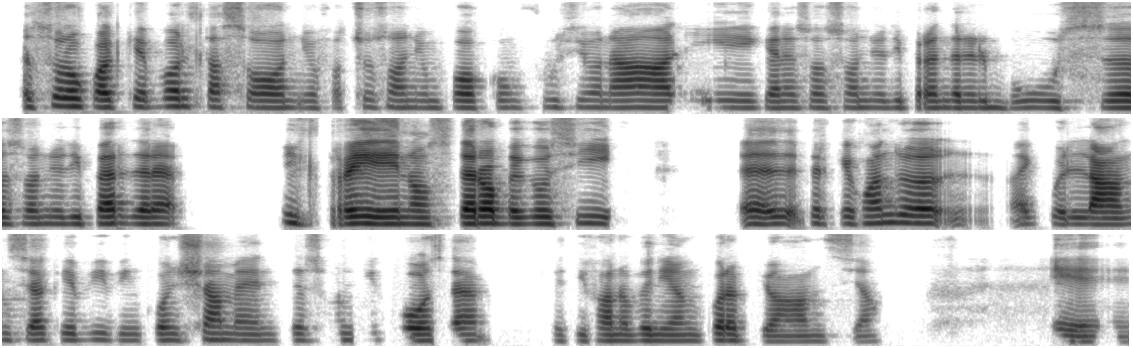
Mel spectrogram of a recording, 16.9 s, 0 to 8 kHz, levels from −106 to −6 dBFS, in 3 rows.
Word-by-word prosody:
solo 215 +2 +3
qualche 195 0 +1
volta 210 0 -3
sogno, 185 -2 -5
faccio 195 +3 -18
sogni 185 0 -10
un 180 0 -16
po' 185 0 -2
confusionali, 185 0 -4
che 175 - -6
ne 180 - -10
so, 180 +1 -12
sogno 180 0 -13
di 185 +1 -13
prendere 180 0 -5
il 180 0 -8
bus, 180 0 -5
sogno 180 0 -7
di 180 0 -5
perdere 180 -1 +3 0.4
il 205 -2 -6
treno, 180 -1 +7
ste 175 +1 +5
robe 185 -1 +8
così. 185 +1 -3 0.7
Uhm, 180 0 +1
perché 185 -1 -7
quando, 195 +3 0
mhmm, 195 -1 +3
hai - - -11
quell'ansia 165 0 +2
che 170 0 -11
vivi 170 0 -18
inconsciamente, 165 0 -7
son 175 +2 -19
di 180 0 -33
cose 160 0 -2 0.3
che 155 - -22
ti 155 0 -17
fanno 155 0 -6
veni 155 0 -5
ancora 155 +2 -3
più 150 -3 -11
ansia. 140 0 -11 0.8
E 140 -3 -7
180 Hz, 160 wpm, -25 LUFS, 170-185 Hz, 0.8 s, robe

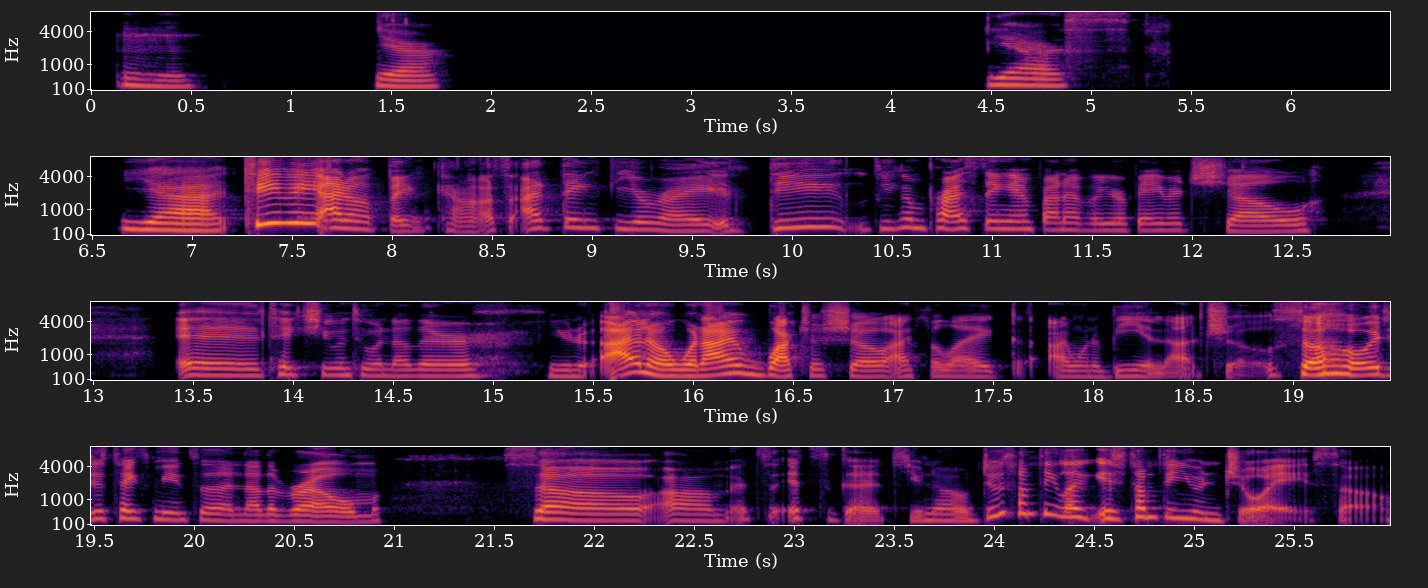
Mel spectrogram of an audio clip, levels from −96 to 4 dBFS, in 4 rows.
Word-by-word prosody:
Mhm. 180 -4 -11 0.9
Yeah. 175 -2 -5 2.7
Yes. 210 -2 -6 1.5
Yeah. 215 -4 +3
TV, 435 +2 +9
I 270 - +11
don't 245 -4 -1
think 180 0 -5
counts, - - -10
I 255 - +2
think 275 0 -8
you're 235 -2 -8
right, 190 -1 -5 0.2
de 290 +3 -4 0.2
decompressing 255 -1 -2
in 245 0 -2
front 220 0 -6
of 210 -2 -11
your 205 0 -11
favorite 205 0 -10
show, 180 +1 -5 0.8
it 205 -2 0
takes 235 0 -4
you 215 - -10
into 215 -1 -12
another, 185 0 -6 0.3
you 180 -1 -13
kn - - -7
I - - +10
don't - - +3
know, 190 -5 +5
when 190 0 +2
I 230 +6 +10
watch 205 -7 +3
a 195 - -11
show, 175 -1 -3
I 175 - -4
feel 90 - -13
like 165 - -10
I - - -6
wanna 170 -1 -13
be 175 +2 -10
in - - -10
that - - -7
show. - - -5
So, 215 +1 +5
it 225 0 +1
just 250 +2 -7
takes 260 -1 -1
me 230 -2 -6
into 215 -1 -9
another 190 -1 -6
realm. 165 -2 -1 0.7
So, 205 -5 +1
um, 195 -1 -6
it's - - -17
it's 265 -3 -9
good, 105 - -8
you - - -13
know? 200 -1 -9
Do 335 - -3
something, 410 -4 -3
like, 305 -3 +3
it's 255 -2 +2
something 300 -3 0
you 250 - -5
enjoy, 285 +8 -3
so - - -13
210 Hz, 155 wpm, -28 LUFS, 190-250 Hz, 2.7 s, I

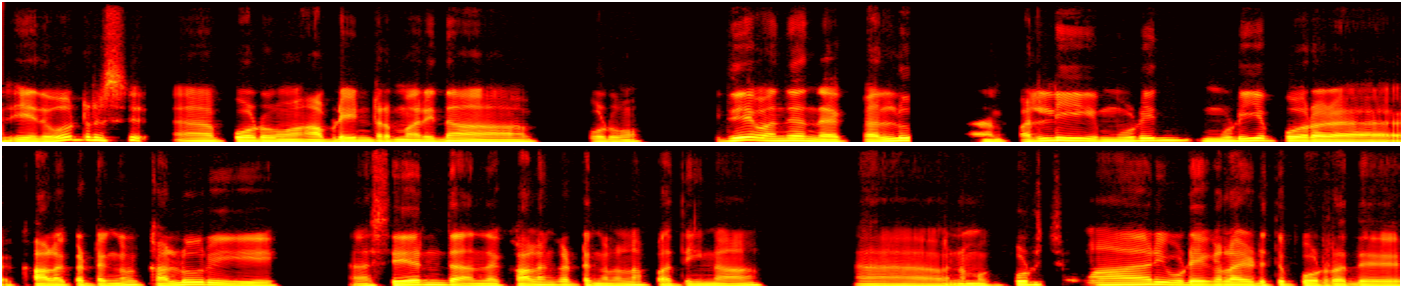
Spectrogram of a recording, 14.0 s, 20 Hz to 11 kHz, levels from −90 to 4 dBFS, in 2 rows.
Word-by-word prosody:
ஏதோ 115 - +1
ட்ரெஸ்ஸு 210 0 -1 0.5
போடுவோம். 130 -3 +2
அப்படின்ற 125 +2 +1
மாரி 115 0 +1
தான் 130 -4 +2 0.5
போடுவோம். 110 -1 -3 0.4
இதே 185 +9 +4
வந்து 175 +1 +2
அந்த 130 -4 +2 0.2
கல்லூரி 150 +9 +3 0.5
பள்ளி 170 +10 +2 0.2
முடி 140 +7 +2 0.3
முடிய 155 +6 +2
போகிற 150 -3 +3 0.6
காலகட்டங்கள். 125 +2 +1
கல்லூரி 155 +4 +2 0.8
சேர்ந்த 155 +2 +3
அந்த 115 0 +1
காலகட்டங்களெல்லாம் 130 -1 0
பார்த்தீங்கன்னா, 125 -1 -1 0.6
அ - - -2 0.5
நமக்கு 115 0 -1
பிடிச்ச 150 +1 +1 0.2
மாதிரி 170 +3 +2
உடைகளா 145 0 +2
எடுத்து 125 +2 -1
போடுறது. 105 -3 +1
135 Hz, 120 wpm, -22 LUFS, 120-155 Hz, 0.8 s, இதே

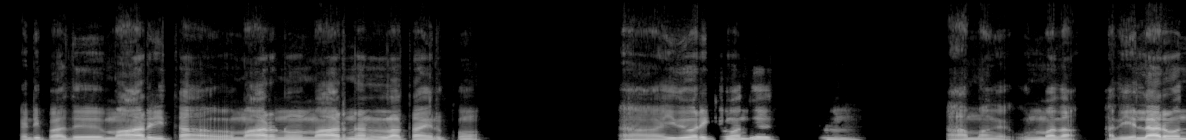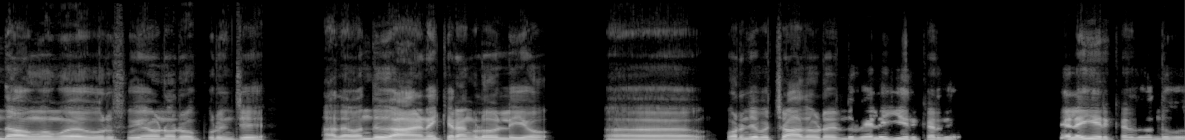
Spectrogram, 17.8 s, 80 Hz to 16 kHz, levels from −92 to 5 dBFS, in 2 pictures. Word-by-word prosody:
கண்டிப்பா. 130 -1 -4
அது 110 +1 -1 0.3
மாரிதான் 135 +2 +1 0.2
ஆ - - -4
மாறணும், 135 +3 +2
மாறுனா 135 +5 +3
நல்லா 130 +1 +2
தான் 135 -2 +1
இருக்கும். 110 -1 -8 1.1
ஆ, - - -3 0.3
இதுவரைக்கும் 140 +4 +1
வந்து 145 +1 -1 0.5
ம். 110 -2 -7 0.8
ஆமாங்க, 105 -1 -2 0.2
உண்மதான். 115 -1 0 0.2
அது 105 - -4
எல்லாரும் 130 +3 +6
வந்து 135 0 +1
அவுங்க, 130 -1 +3
அவுங்க 135 +1 +1 0.2
ஒரு 120 -1 -1
சுய 135 +1 0
உணர்வ 130 -1 0
புரிஞ்சு, 125 +1 -2 0.6
அத 115 - 0
வந்து 135 +4 +2 0.2
அணைக்கிறாங்களோ! 140 +5 +3
இல்லையோ! 130 +1 0 0.6
ஆ - - -2 0.8
குறைந்தபட்சம் 145 +3 +1
அதோட 140 0 0
இருந்து 145 +3 -3
விலகி 155 +5 +1
இருக்கிறது, 145 0 -4 0.8
விலகி 145 +5 +5
இருக்கிறது 145 -1 -4
வந்து 145 +2 -5
135 Hz, 125 wpm, -23 LUFS, 125-140 Hz, 1.1 s, எல்லாரும்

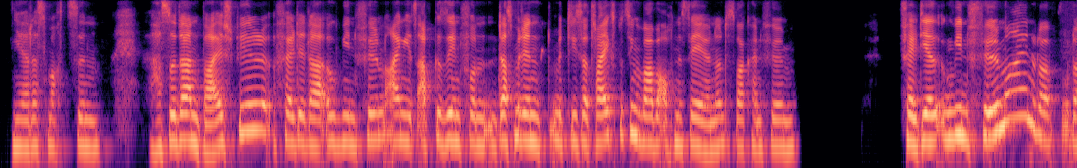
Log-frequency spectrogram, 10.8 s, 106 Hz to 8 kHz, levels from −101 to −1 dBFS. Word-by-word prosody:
Ja, 180 -1 -3
das 185 +1 -5
macht 185 0 -9
Sinn. 185 0 -6 0.5
Hast 180 +2 -2
du - - +6
da 215 +1 +5
'n 205 -2 +2
Beispiel? 205 +12 +1
Fällt 205 -1 -1
dir 205 - -1
da 185 -2 +2
irgendwie 200 0 -4
'n 195 - -4
Film 215 +3 -4
ein, 210 0 +1
jetzt 200 - -3
abgesehen 215 -1 +1
von 195 0 -4
das 210 +3 +2
mit 230 - 0
den, 205 -2 +2
mit 210 0 -6
dieser 210 -1 0
Dreiecksbeziehungen, 220 +3 +1
war 200 - +5
aber 200 0 0
auch 190 +1 -4
'ne 195 - -3
Serie, 190 -3 0
ne? 185 +3 -3
Das 190 -1 -11
war 185 -1 -2
kein 180 -1 -8
Film. 180 0 -6 1.0
Fällt 205 -2 +3
dir 215 -1 +6
irgendwie 235 +3 +2
'n 230 - +1
Film 235 +7 +4
ein 390 0 0
oder 215 -6 -2
oder 200 - -4
205 Hz, 240 wpm, -21 LUFS, 185-215 Hz, 1.0 s, du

